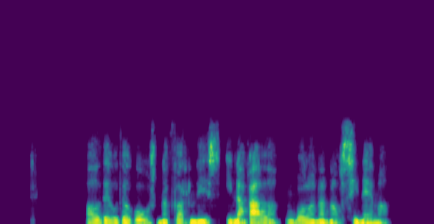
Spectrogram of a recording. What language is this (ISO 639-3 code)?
cat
